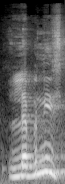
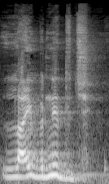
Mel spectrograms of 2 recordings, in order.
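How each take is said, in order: First: The name begins with a 'lay' sound. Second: The name begins with a 'lie' sound. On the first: This is how it is commonly read. The speaker calls it wrong. "लेबनीज test हम लोग इसको पढ़ते हैं" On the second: This is its proper pronunciation. The speaker calls it right. "हिंदी में इसका उच्चारण होता है लाइबनिज"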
